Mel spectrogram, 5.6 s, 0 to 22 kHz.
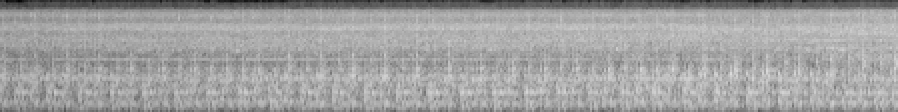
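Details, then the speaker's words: Ballistic 12V 3-stage 350 W PCP compressor filling a rifle toward 3000 psi, around 2500 psi, temperature rising; regular rapid chugging about 2.5 strokes a second over metallic whine, steady and even; pumping normally. "Other thing to mention as well is you obviously can hear the noise coming from the compressor, so be prepared for a little bit of a little bit of noise while filling up your gun, but once everything is full, then the fun"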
